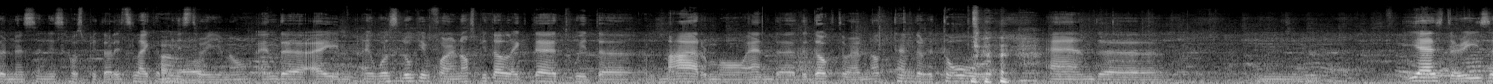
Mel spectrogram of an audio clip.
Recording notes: This interview was conducted on January 11, 2020 at the 31st Annual Palm Springs International Film Festival.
